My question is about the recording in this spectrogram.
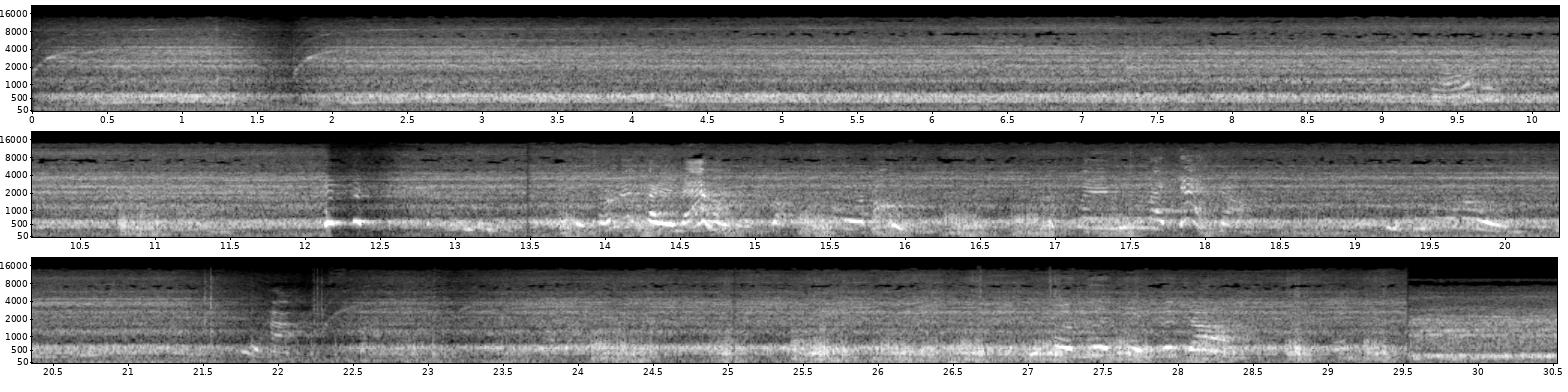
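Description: Handheld electric mixer running steadily in a bowl of batter, with a few brief breaks.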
